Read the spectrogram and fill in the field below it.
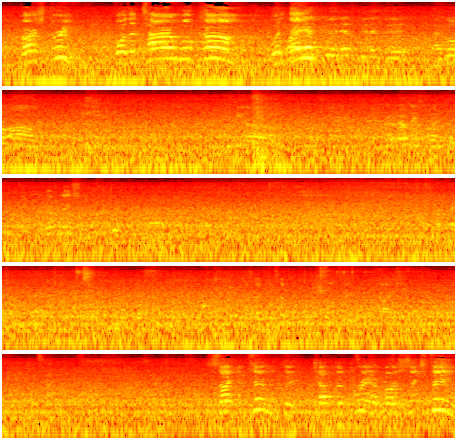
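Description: Traffic hums steadily in the background.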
